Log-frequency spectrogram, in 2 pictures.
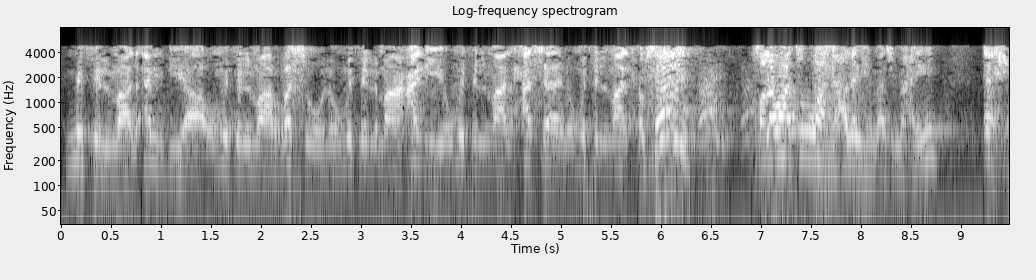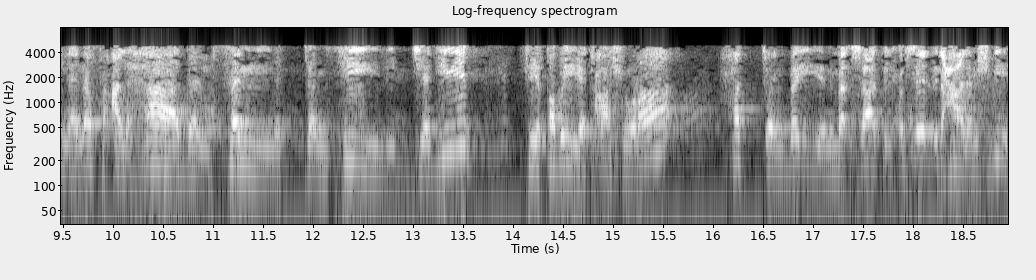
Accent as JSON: {"language": "Arabic", "country": "Iraq", "said": "قلت لك احنا عندنا بالعراق نار ويحملوها فد مشعل نار"}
